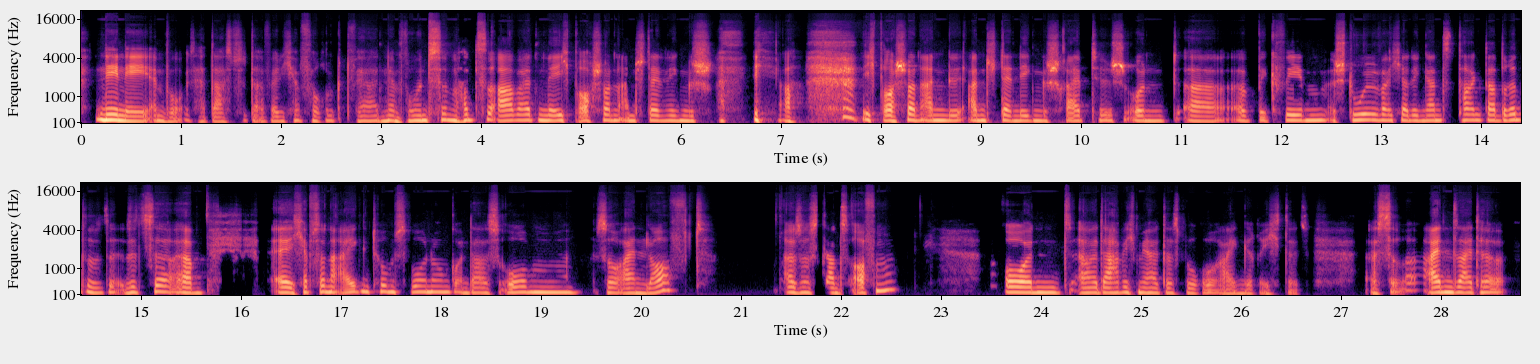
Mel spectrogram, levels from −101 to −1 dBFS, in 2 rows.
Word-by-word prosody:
Ne, 200 Hz, -2 st, +11 dB
ne, 165 Hz, -2 st, +5 dB
im 175 Hz, -3 st, -2 dB
Wo 150 Hz, -, -7 dB
da 150 Hz, -, -10 dB
darfst 140 Hz, -2 st, -8 dB
du 185 Hz, -, -18 dB
da 165 Hz, -4 st, -10 dB
würde 155 Hz, -1 st, -6 dB
ich 160 Hz, -, -10 dB
ja 180 Hz, -, -5 dB
verrückt 170 Hz, +1 st, -10 dB
werden, 165 Hz, 0 st, -3 dB
im 160 Hz, -6 st, -1 dB
Wohnzimmer 185 Hz, +1 st, +2 dB
zu 210 Hz, +1 st, -3 dB
arbeiten, 185 Hz, +2 st, +2 dB
ne, 180 Hz, -1 st, +3 dB
ich 185 Hz, -, -1 dB
brauche 165 Hz, -, -1 dB
schon 195 Hz, -2 st, 0 dB
'n -, -, -1 dB
anständigen 175 Hz, -2 st, -1 dB
Sch 165 Hz, -, +1 dB, 0.6 s
ja, 160 Hz, -7 st, -4 dB, 0.6 s
ich 205 Hz, -2 st, -1 dB
brauche 180 Hz, -1 st, +5 dB
schon 190 Hz, +3 st, +8 dB
ande 185 Hz, -2 st, +1 dB
anständigen 175 Hz, -1 st, -1 dB
Schreibtisch 175 Hz, +3 st, +2 dB
und, 170 Hz, +3 st, -3 dB
äh, -, -, -10 dB, 0.6 s
äh, -, -, -4 dB
bequemen 185 Hz, 0 st, -1 dB
Stuhl, 200 Hz, +2 st, +2 dB
weil 195 Hz, -1 st, 0 dB
ich 185 Hz, -, -9 dB
ja 190 Hz, -, 0 dB
den 180 Hz, -1 st, -3 dB
ganzen 185 Hz, +1 st, -3 dB
Tag 195 Hz, -1 st, -2 dB
da 190 Hz, -, +2 dB
drin 190 Hz, +3 st, 0 dB
si 195 Hz, -4 st, -2 dB
si 195 Hz, -, -6 dB
sitze. 185 Hz, +4 st, -1 dB
Ähm, 175 Hz, -3 st, +2 dB, 0.7 s
äh, 185 Hz, -1 st, +3 dB
ich 165 Hz, -, -4 dB
habe 190 Hz, -, -2 dB
so 205 Hz, -, -2 dB
'ne 195 Hz, -1 st, +2 dB
Eigentumswohnung, 200 Hz, -1 st, -2 dB
und 175 Hz, -3 st, -5 dB
da 175 Hz, 0 st, -4 dB
ist 160 Hz, -5 st, -6 dB
oben 185 Hz, -1 st, 0 dB
so 180 Hz, -1 st, -3 dB
ein 165 Hz, -1 st, -2 dB
Loft. 215 Hz, +10 st, -4 dB, 0.7 s
Also, 185 Hz, -2 st, -1 dB
ist 175 Hz, -, -4 dB
ganz 175 Hz, -3 st, -3 dB
offen 255 Hz, +4 st, -1 dB, 1.1 s
und, 185 Hz, -2 st, +4 dB
äh, 175 Hz, 0 st, -1 dB
da 175 Hz, 0 st, +1 dB
habe 180 Hz, +1 st, -3 dB
ich 170 Hz, -, -8 dB
mir 175 Hz, -2 st, 0 dB
halt 170 Hz, -2 st, -5 dB
das 165 Hz, -5 st, -5 dB
Büro 150 Hz, -, -7 dB
reingerichtet. 145 Hz, -, -9 dB, 0.5 s
Also, -, -, -4 dB
äh, 250 Hz, 0 st, -10 dB
einen 190 Hz, -3 st, +5 dB
Seite 185 Hz, 0 st, -2 dB
180 Hz, 165 wpm, -21 LUFS, 170-195 Hz, 1.1 s, Ne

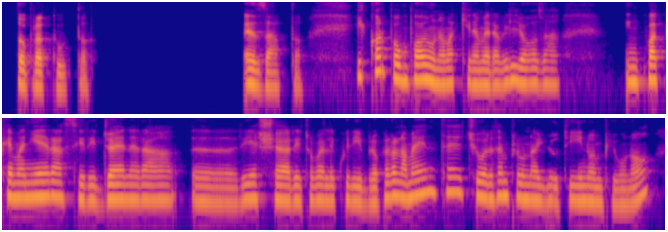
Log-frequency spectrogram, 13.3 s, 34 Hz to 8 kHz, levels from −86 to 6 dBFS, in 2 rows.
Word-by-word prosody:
Soprattutto. 130 Hz, -, 0 dB, 1.5 s
Esatto. 130 Hz, -4 st, +1 dB, 0.5 s
Il 220 Hz, -1 st, -1 dB
corpo 275 Hz, -2 st, +3 dB
è 190 Hz, -, +6 dB
un 175 Hz, -, +1 dB
po' 185 Hz, +2 st, +5 dB
è 185 Hz, -, +6 dB
una 160 Hz, -4 st, +3 dB
macchina 155 Hz, -1 st, -1 dB
meravigliosa, 150 Hz, +1 st, -1 dB, 0.6 s
in 165 Hz, -1 st, -1 dB
qualche 180 Hz, 0 st, +4 dB
maniera 175 Hz, +1 st, +2 dB
si 170 Hz, -2 st, -6 dB
rigenera, 155 Hz, +1 st, +1 dB, 0.2 s
uhm, 135 Hz, -2 st, -4 dB
riesce 160 Hz, +2 st, -2 dB
a 145 Hz, -, +4 dB
ritrovare 145 Hz, 0 st, -2 dB
l'equilibrio 140 Hz, -2 st, -3 dB
però 165 Hz, +6 st, +1 dB
la 170 Hz, -2 st, +2 dB
mente, 215 Hz, +4 st, 0 dB
ci 220 Hz, -, -10 dB
vuole 170 Hz, -2 st, +2 dB
sempre 180 Hz, 0 st, -2 dB
un 155 Hz, -1 st, 0 dB
aiutino 145 Hz, 0 st, -2 dB
in 135 Hz, -, -1 dB
più 125 Hz, -1 st, -7 dB
no. 145 Hz, -, -3 dB
155 Hz, 145 wpm, -22 LUFS, 145-175 Hz, 1.5 s, è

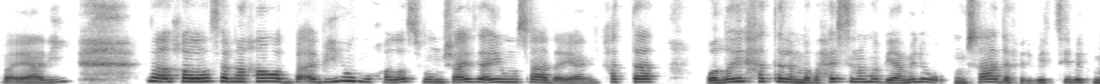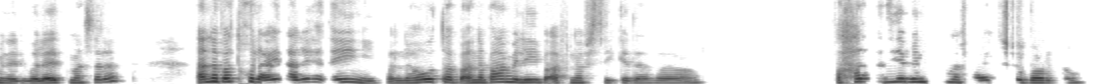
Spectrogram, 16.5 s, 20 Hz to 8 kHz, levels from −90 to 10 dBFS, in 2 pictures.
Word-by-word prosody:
فيعني 220 Hz, -, -2 dB, 0.6 s
لأ 320 Hz, -4 st, +4 dB
خلاص، 310 Hz, +2 st, +5 dB
أنا 295 Hz, -2 st, +4 dB
هاقعد 310 Hz, -7 st, +3 dB
بقى -, -, +2 dB
بيهم 310 Hz, +4 st, +2 dB
وخلاص 265 Hz, +2 st, -2 dB
ومش 240 Hz, -1 st, -5 dB
عايزة 265 Hz, +3 st, +4 dB
أي 260 Hz, +1 st, +1 dB
مساعدة 250 Hz, -4 st, -1 dB
يعني. 190 Hz, +3 st, -4 dB
حتى 265 Hz, 0 st, +1 dB, 0.4 s
والله 255 Hz, +8 st, +3 dB
حتى 300 Hz, 0 st, 0 dB
لما 230 Hz, -5 st, +1 dB
باحس 280 Hz, +7 st, -2 dB
إن -, -, -2 dB
هم 270 Hz, 0 st, -2 dB
بيعملوا 230 Hz, +3 st, 0 dB
مساعدة 225 Hz, +4 st, -1 dB
في 205 Hz, -, -9 dB
البيت، 215 Hz, +3 st, -5 dB
سيبِك 235 Hz, -1 st, -3 dB
من 190 Hz, -4 st, -1 dB
الولاد 185 Hz, +4 st, +5 dB
مثلًا، 240 Hz, +10 st, -4 dB, 0.6 s
أنا 305 Hz, -, +7 dB
بادخل 295 Hz, 0 st, +4 dB
أعيد 250 Hz, +3 st, +2 dB
عليها 265 Hz, +2 st, 0 dB
تاني، 245 Hz, -8 st, -2 dB
فاللي 195 Hz, +1 st, -5 dB
هو 255 Hz, +5 st, +5 dB
طب 245 Hz, -3 st, -1 dB
أنا 225 Hz, -, +3 dB
باعمل 255 Hz, +1 st, 0 dB
ليه 235 Hz, 0 st, 0 dB
بقى -, -, -1 dB
في 215 Hz, -, -11 dB
نفسي 210 Hz, -1 st, -8 dB
كده؟ 190 Hz, -1 st, -7 dB
ف 195 Hz, +2 st, -8 dB, 1.1 s
فحتى 290 Hz, +1 st, +1 dB
دي 255 Hz, -, -4 dB
يا 290 Hz, -, +3 dB
بنتي 275 Hz, +1 st, 0 dB
ما 250 Hz, -2 st, -4 dB
نفعتش 220 Hz, -1 st, -6 dB, 0.2 s
برضه. 200 Hz, -1 st, -1 dB
245 Hz, 185 wpm, -23 LUFS, 210-275 Hz, 1.1 s, أنا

